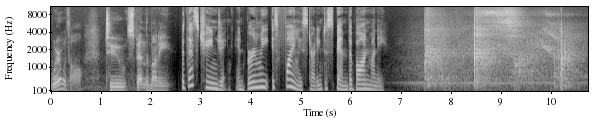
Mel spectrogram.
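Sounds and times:
speech: 0:00.0 - 0:06.7
construction noise with possible sawing: 0:06.8 - 0:10.7
hammer blows in a large room: 0:06.8 - 0:10.7.

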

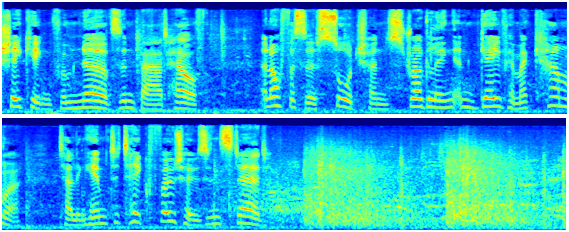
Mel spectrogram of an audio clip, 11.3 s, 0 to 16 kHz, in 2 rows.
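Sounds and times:
speech: 0:00.0 - 0:09.2
continuous rattle of gunfire from the roof of the Great Hall of the People: 0:08.6 - 0:11.2.

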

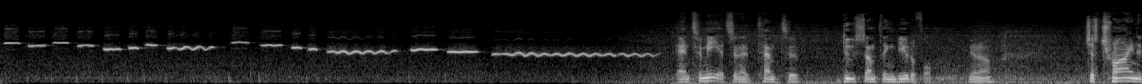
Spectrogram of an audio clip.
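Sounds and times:
person whistling an improvised melody: 0:00.0 - 0:06.6
speech: 0:06.8 - 0:10.2, 0:10.8 - 0:11.4.

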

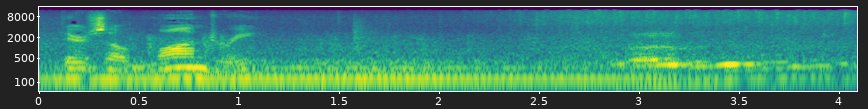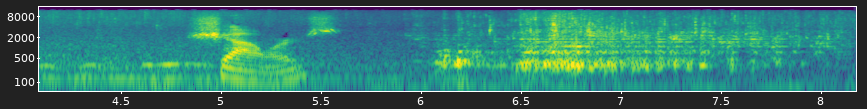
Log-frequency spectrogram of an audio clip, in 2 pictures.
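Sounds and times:
speech: 0:00.1 - 0:01.3, 0:03.0 - 0:03.7, 0:04.9 - 0:06.3
toilet flushing in a cabin with a septic system: 0:02.3 - 0:08.1.

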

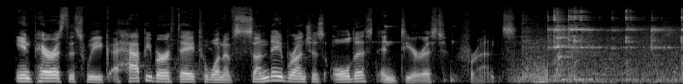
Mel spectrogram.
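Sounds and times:
speech: 0:00.2 - 0:06.1
bar spoon clinking against glass and ice stirring a Bloody Mary: 0:03.4 - 0:04.7, 0:05.4 - 0:06.8.

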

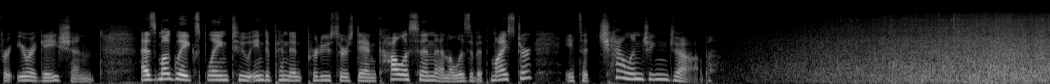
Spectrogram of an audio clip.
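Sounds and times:
speech: 0:00.0 - 0:07.2
Tongue River water rushing over diversion dam south of Miles City: 0:07.9 - 0:10.4.

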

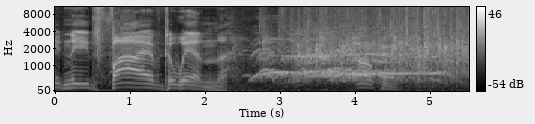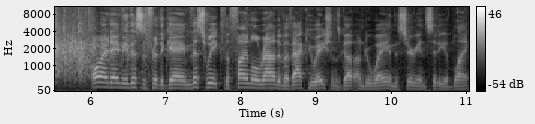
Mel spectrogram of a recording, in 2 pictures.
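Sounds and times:
speech: 0:00.0 - 0:02.5, 0:04.0 - 0:04.8, 0:06.0 - 0:11.0
audience applause: 0:02.6 - 0:06.7.

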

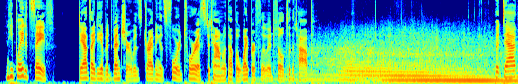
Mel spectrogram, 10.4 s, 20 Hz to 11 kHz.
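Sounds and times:
speech: 0:00.2 - 0:06.5, 0:09.9 - 0:10.3
propeller airplane flying overhead: 0:04.2 - 0:10.3.

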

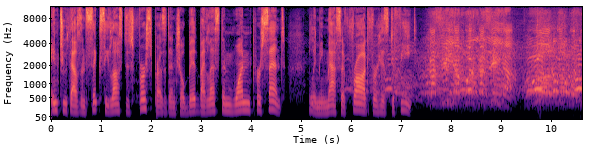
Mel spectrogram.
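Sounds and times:
speech: 0:00.0 - 0:07.9
protest crowd chanting in unison in Mexico City's main streets: 0:05.9 - 0:10.6.

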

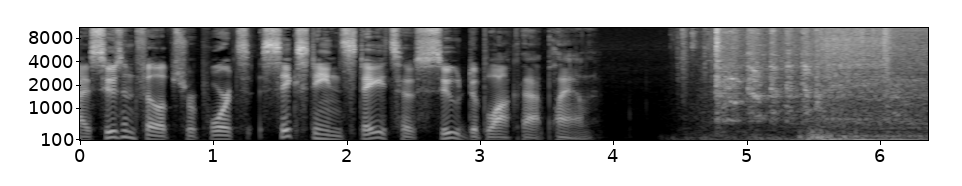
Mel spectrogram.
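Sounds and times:
speech: 0:00.0 - 0:03.9
aging gasoline-powered white postal delivery truck engine in Philadelphia rumbling: 0:04.6 - 0:06.3.

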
